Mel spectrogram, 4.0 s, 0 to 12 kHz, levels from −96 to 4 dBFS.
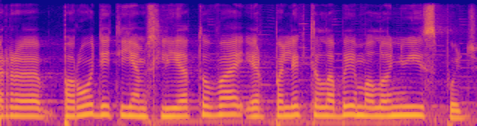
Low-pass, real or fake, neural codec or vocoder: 10.8 kHz; real; none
